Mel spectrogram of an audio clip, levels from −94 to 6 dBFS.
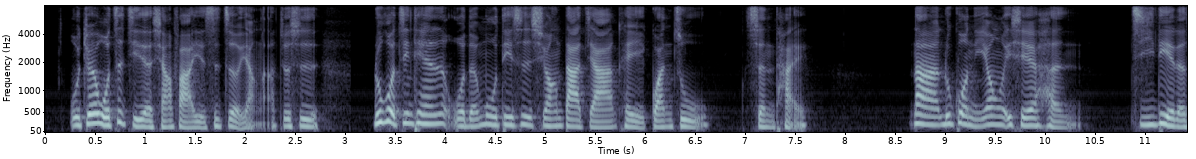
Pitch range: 155-195 Hz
